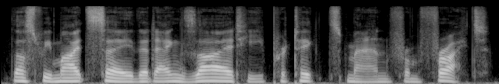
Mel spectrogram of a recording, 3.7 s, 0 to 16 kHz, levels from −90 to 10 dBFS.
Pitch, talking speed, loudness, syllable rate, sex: 135 Hz, 160 wpm, -16 LUFS, 3.7 syllables/s, male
